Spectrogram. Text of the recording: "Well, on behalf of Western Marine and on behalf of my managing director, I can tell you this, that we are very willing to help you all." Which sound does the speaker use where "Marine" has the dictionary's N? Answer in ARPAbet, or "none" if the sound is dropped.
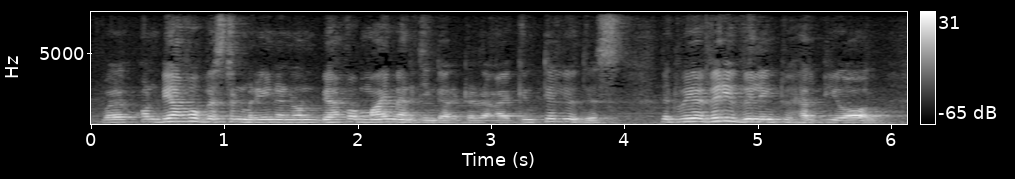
N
